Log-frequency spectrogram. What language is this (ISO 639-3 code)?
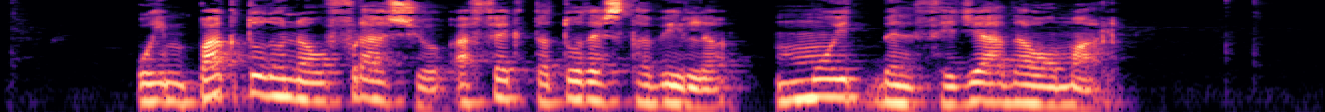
glg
